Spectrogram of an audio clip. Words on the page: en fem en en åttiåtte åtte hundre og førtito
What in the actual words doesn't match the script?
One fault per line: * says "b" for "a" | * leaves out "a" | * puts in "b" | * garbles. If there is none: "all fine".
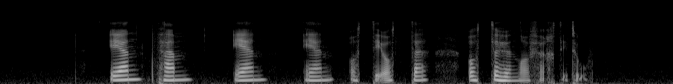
all fine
